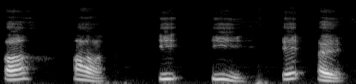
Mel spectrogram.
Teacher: क्या होता है मुख द्वार जो है आधा खुलता है अर्थात हमारा जो ओट होता है ये गोलाकार नहीं होता है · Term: अर्ध वर्तुल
